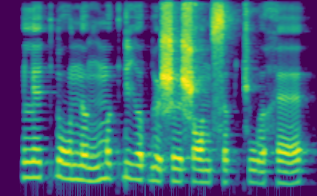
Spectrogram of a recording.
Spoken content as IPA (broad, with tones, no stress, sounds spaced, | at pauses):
l e˦˥ k̚ ɗ o˧ n ə˨˩˦ ŋ m ə˦˥ k̚ ɗ i˧ ə̯ ɓ ɨ˨˩˨ ʂ ɨ˨˩ ʂ ɔ˨˩ n s ə˨˩ k̚ c u˨˩˨ ə̯ h ɛ˨˩˦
